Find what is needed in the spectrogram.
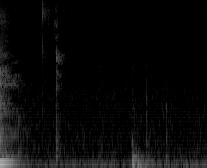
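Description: Faint clicks of small black servo angle blocks being set down and lined up by hand on a cutting mat: two light taps about half a second in, and a slightly louder one a little over a second in.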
